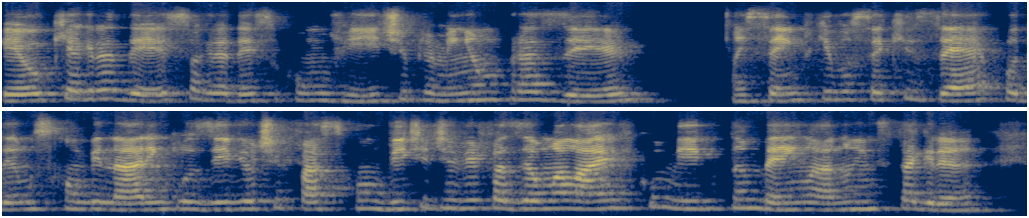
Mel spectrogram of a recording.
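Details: Adult woman speaking Portuguese; typical speech.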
